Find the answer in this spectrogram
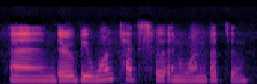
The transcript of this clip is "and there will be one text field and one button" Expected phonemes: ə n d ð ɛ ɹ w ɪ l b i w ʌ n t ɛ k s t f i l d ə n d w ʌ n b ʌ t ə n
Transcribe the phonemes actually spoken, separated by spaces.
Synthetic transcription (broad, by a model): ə n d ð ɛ ɹ w ɪ l b i w ʌ n t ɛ k s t f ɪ l ə n w ʌ n b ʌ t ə n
